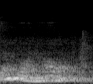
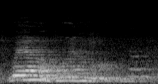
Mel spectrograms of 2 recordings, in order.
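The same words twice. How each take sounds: First: Said in the usual way. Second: Slow, drawn-out insistence; insistent. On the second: Retold or imitated. Patient overruling a friend's objection, slowly insistent. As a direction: stretch it out stubbornly, standing your ground.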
